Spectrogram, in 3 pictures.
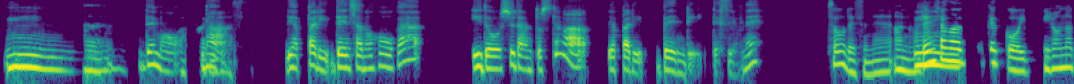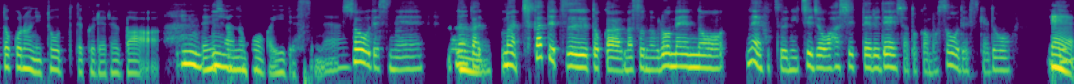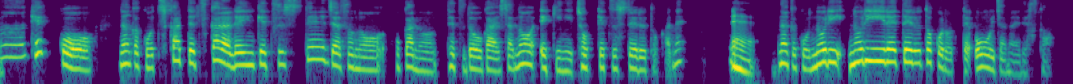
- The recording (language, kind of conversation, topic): Japanese, unstructured, 電車とバスでは、どちらの移動手段がより便利ですか？
- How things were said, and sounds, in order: none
